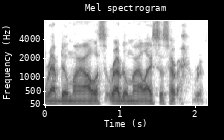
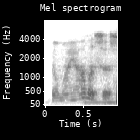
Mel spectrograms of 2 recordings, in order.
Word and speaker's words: rhabdomyolysis: And guys like Junior Dos Santos are getting rhabdomyolysis, rhabdo for short.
